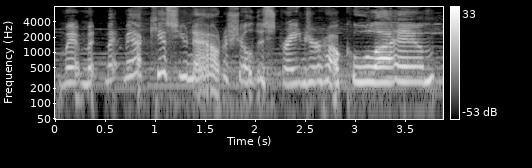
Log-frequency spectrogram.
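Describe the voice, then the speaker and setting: Bashful naive everyman, acted by a man, stammering, halting, old-film radio parody, light music underneath. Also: very high voice, gravelly. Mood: bashful, eager. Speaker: podcast host playing himself. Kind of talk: parody of 1940s film acting in a radio play.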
